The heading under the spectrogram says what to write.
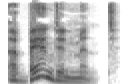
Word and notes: abandonment: British English

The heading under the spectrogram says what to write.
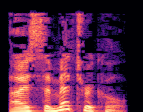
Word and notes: isometrical: British English

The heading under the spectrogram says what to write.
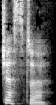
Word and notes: jester: British English

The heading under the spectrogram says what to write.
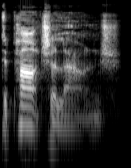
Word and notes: departure lounge: British English

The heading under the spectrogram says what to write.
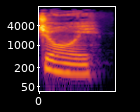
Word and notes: joy: British English

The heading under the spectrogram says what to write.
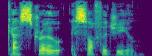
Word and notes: gastroesophageal: British English

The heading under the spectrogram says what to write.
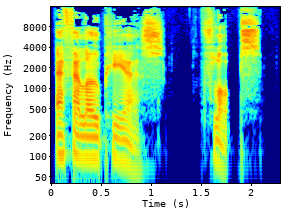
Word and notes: flops: British English

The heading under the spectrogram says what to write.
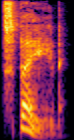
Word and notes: spade: British English

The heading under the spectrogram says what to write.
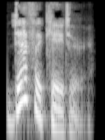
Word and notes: defecator: British English

